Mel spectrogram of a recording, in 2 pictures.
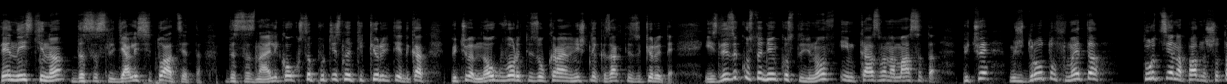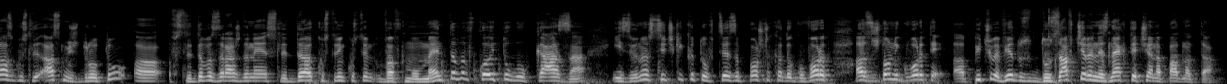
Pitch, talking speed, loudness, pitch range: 185 Hz, 195 wpm, -24 LUFS, 160-220 Hz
